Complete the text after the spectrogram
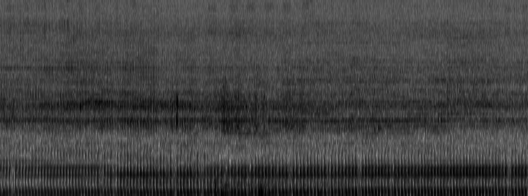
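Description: A small dirt bike engine idles with a fast, steady putter close by.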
